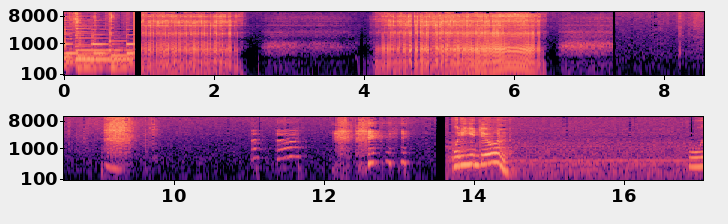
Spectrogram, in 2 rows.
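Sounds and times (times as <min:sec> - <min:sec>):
dog snoring: 0:01.0 - 0:07.4
quiet breath: 0:02.6 - 0:04.1, 0:06.5 - 0:07.4.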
